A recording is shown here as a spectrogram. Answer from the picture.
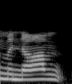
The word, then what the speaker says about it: mnemonic: Because it's not spelled the way it sounds. – Johnny Mnemonic. Yeah. – But it's spelled with M-N, so you... – Yeah. – Mnemonic. – No. – Mnemonic. – Johnny Mnemonic. – Mnemonic. – The first M is silent.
